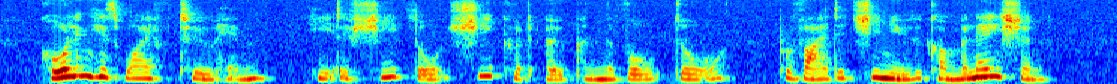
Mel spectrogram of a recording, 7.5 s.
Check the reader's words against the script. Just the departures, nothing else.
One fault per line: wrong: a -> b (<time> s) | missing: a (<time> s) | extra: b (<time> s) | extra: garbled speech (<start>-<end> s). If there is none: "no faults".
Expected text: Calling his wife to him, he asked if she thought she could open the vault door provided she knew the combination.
missing: asked (2.2 s)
